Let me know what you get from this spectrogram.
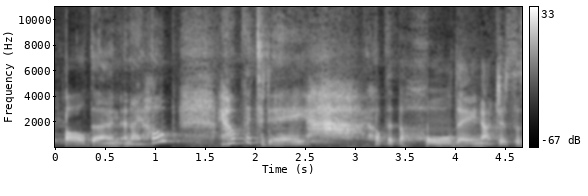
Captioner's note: exhales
